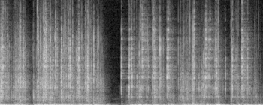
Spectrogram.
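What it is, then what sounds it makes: Pile of clear acrylic gems. Both hands with long nails scratch and rake through a pile of small, solid, clear acrylic gems in a black bowl. Dense, bright clicking and rattling runs continuously over a steady low hum, with a brief pause near the two-second mark before the raking resumes.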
